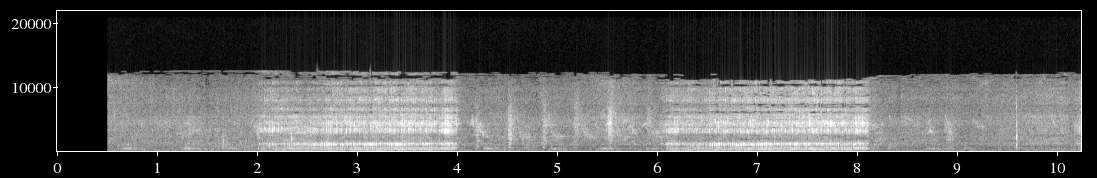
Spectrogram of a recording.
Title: Snoring Pig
